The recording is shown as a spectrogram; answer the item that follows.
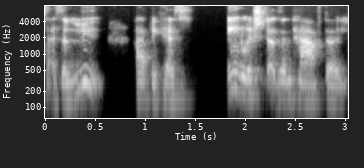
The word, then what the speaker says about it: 绿: it pronounced as a lu, because English doesn't have the U with the 2 dots on it, which is the Chinese sound marker for U sound. So this lu is a falling tone.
